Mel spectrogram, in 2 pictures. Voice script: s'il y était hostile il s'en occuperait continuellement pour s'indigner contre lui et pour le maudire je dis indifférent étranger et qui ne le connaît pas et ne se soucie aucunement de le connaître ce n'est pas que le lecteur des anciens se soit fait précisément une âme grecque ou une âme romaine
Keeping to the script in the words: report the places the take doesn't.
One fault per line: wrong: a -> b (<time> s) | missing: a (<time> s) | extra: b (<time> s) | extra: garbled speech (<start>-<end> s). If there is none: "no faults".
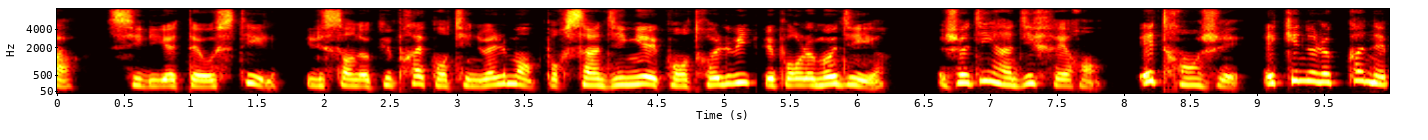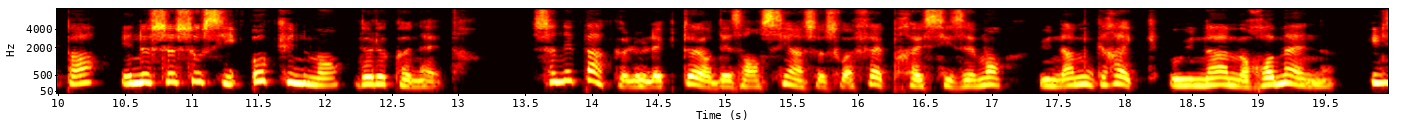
no faults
